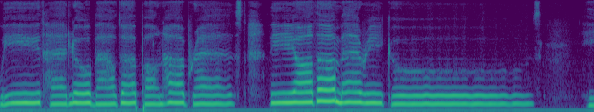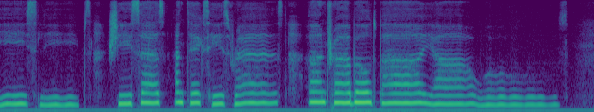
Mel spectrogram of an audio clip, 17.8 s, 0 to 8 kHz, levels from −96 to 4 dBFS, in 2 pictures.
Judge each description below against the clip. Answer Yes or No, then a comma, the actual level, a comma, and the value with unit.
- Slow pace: Yes, slow, 75 wpm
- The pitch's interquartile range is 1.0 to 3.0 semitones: Yes, narrow, 2.4 semitones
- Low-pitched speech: No, high, 230 Hz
